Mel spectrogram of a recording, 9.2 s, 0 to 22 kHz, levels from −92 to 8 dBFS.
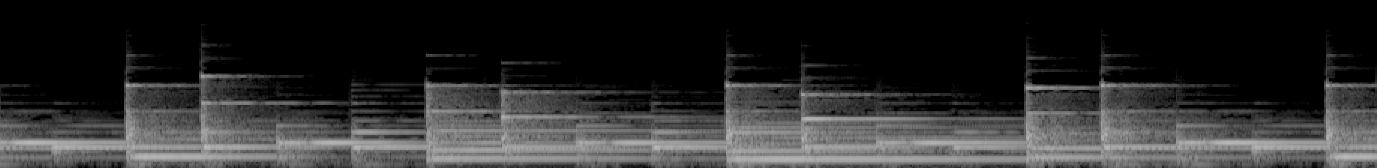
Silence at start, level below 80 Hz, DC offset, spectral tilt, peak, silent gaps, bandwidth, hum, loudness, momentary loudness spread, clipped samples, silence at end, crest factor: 0 s; -54 dBFS; under 0.1%; -8 dB/octave; -8 dBFS; none; 6.8 kHz; none; -27 LUFS; 5 LU; under 0.1%; 0 s; 18 dB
